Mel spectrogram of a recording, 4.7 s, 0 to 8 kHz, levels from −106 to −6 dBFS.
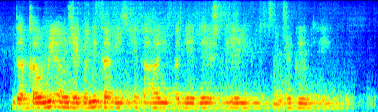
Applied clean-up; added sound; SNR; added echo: neural separator model SepFormer DNS4.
